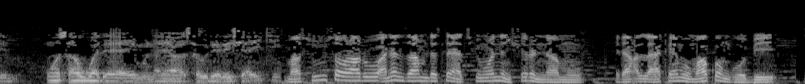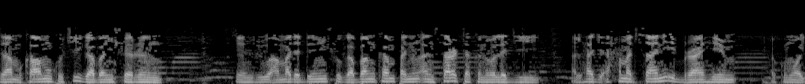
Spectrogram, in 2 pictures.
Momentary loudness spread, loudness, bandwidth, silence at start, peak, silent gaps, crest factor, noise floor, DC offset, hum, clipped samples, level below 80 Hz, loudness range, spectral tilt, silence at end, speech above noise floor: 11 LU; -24 LUFS; 5.8 kHz; 0 s; -6 dBFS; none; 18 dB; -45 dBFS; under 0.1%; none; under 0.1%; -46 dBFS; 3 LU; -4 dB/octave; 0 s; 21 dB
